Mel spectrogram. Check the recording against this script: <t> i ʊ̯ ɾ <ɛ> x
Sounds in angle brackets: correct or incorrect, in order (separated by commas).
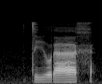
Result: correct, incorrect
